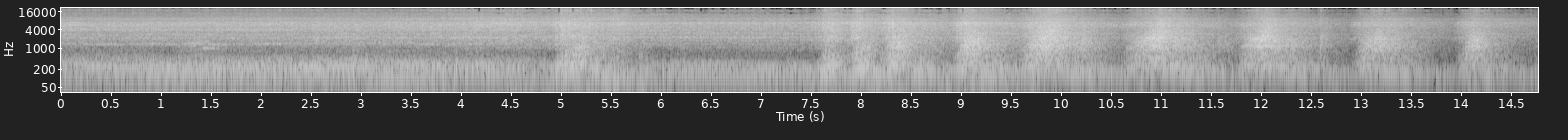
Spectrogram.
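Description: Royal Enfield Interceptor 650 motorcycle fitted with a Red Rooster full-system exhaust, idling loud and steady, then blipped in a series of sharp revs that repeat roughly every second toward the end, close to the bike.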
